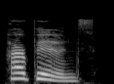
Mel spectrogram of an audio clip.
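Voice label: "harpoons", British English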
